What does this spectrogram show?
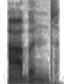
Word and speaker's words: Abend: Abend. Abent. Veamos. Aquí tenemos tres accesos de audio, por ejemplo. Abent, abent, abent. Aquí en realidad estaríamos escuchando pronunciación estándar en todos.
